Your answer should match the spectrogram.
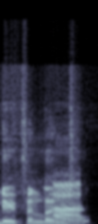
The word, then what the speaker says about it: Newfoundland: trip to um New New Foundland. I don't know if that's how you say it. New Funland or Newfoundland. New Finland.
